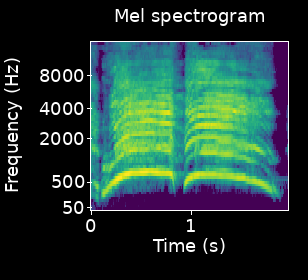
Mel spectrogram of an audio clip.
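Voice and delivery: loud, very high "Woohoo!" squeal-shout; woohoo girl. Retold or imitated. The woohoo girls screaming before the show, loud high whoop. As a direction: shriek it like a tipsy party girl. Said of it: "and you're like".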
